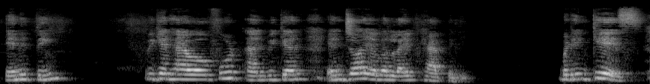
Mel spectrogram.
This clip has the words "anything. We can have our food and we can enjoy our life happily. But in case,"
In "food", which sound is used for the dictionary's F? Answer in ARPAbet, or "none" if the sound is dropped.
F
